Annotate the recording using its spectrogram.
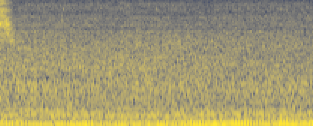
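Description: A car engine idling steadily, a low even hum.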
